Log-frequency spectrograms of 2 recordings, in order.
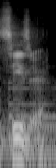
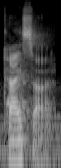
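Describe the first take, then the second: First: The first vowel sounds like 'ee'. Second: The first vowel sounds like 'eye'. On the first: "pronouncing the A-E diphthong as E is an English thing" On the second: "In Latin, it's pronounced I"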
